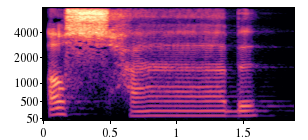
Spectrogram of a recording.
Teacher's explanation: لاحظ صفة الصفير والاستعلاء والهمس في حرف الصاد من كلمة أصحاب، والفظه بشكل صحيح مفخما مهموسا مصفورا، هكذا أصحاب.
